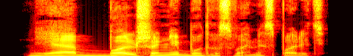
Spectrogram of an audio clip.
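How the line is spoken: Reluctant grumble. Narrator (Russian): нехотя буркнул Грачев

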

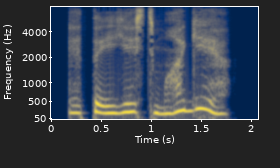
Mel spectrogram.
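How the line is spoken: Whispered with numb lips. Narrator (Russian): прошептала я онемевшими губами

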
